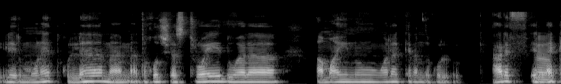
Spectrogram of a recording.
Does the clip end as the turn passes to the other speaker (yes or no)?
no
